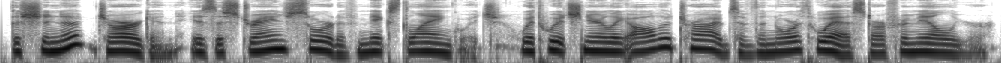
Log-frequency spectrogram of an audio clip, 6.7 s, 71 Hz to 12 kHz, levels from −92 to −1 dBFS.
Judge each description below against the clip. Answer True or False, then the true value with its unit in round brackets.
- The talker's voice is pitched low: False (185 Hz)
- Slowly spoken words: False (190 wpm)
